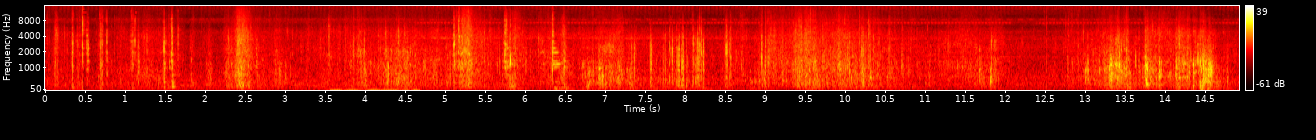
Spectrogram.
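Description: Leafy plants rustle and stalks snap as they are pulled and broken.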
